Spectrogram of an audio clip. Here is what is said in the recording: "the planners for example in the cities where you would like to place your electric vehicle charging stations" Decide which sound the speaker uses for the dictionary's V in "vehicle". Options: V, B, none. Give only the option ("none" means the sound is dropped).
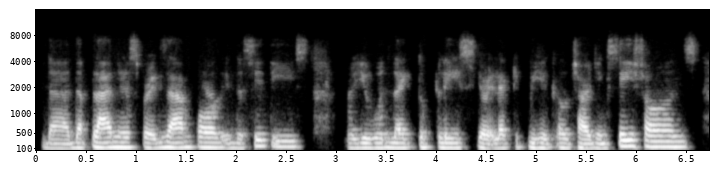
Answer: B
